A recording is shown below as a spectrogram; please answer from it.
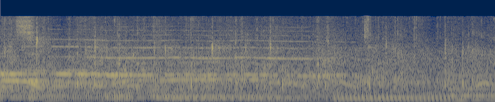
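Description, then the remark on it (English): An audience applauds film stars steadily, a dense wash of clapping with cheering voices mixed in, sustained at an even level for the whole stretch. “Clap your hands for them.”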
